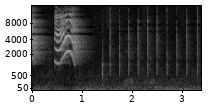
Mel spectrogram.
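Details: Pet talking parrot indoors: one loud, harsh, wavering squawk with rich harmonics, followed by a series of soft clicks repeated about every fifth of a second.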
